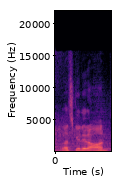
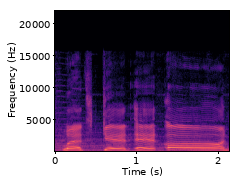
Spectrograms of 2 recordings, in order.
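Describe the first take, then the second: First: It is said flatly with little energy. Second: It is shouted with big wrestling-announcer energy.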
